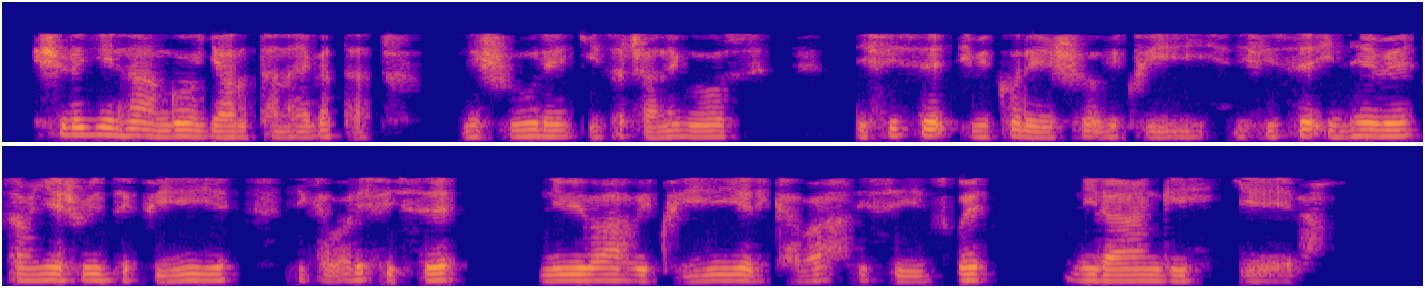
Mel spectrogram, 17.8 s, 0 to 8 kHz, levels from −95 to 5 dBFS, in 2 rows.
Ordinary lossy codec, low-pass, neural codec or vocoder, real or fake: AAC, 16 kbps; 7.2 kHz; none; real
